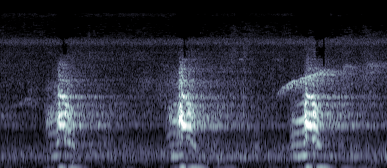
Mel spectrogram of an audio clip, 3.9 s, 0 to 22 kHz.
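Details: Rhinoceros hornbill calling: three loud, nasal honks about 1.2 seconds apart, each a short harmonic burst with a slight upward sweep on the last, over a steady faint background hiss.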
